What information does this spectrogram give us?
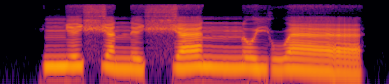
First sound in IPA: ɲ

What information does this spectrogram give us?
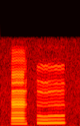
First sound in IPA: ɛ̃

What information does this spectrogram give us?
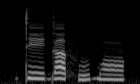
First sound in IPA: t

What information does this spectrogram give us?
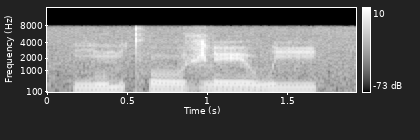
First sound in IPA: ŋ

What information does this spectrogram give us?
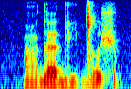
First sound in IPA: ɑ̤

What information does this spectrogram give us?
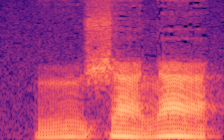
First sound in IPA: ə˞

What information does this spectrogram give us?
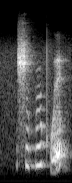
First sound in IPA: ʃ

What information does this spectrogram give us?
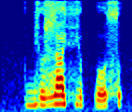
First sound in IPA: bʲ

